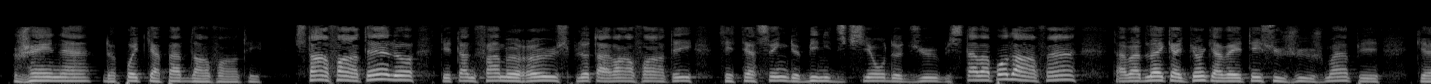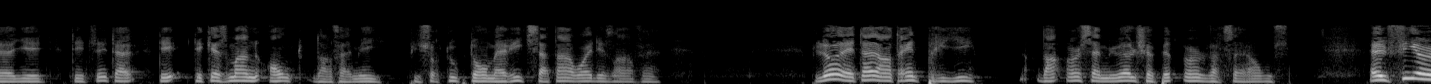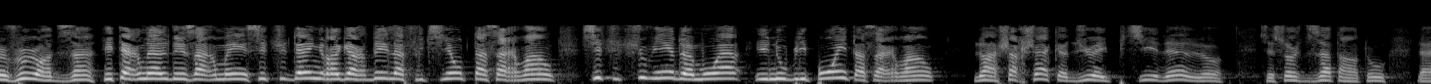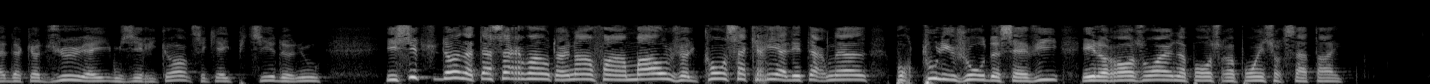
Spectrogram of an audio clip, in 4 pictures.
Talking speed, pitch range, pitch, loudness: 170 wpm, 155-220 Hz, 175 Hz, -24 LUFS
